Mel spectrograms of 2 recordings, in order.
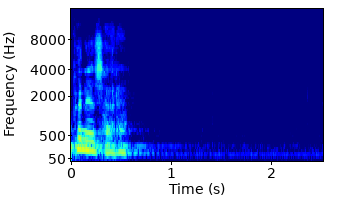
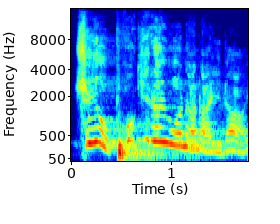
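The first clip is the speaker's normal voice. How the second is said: high, loud, slow crying plea with stress on 보기를; tearful shouted prayer; fervent cry; 7 semitones higher, 11 dB louder than usual. Shown as a demonstration. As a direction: beg with full passion, as the right answer. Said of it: "이게 정답 아닙니까?".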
